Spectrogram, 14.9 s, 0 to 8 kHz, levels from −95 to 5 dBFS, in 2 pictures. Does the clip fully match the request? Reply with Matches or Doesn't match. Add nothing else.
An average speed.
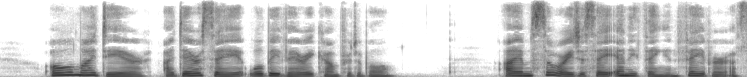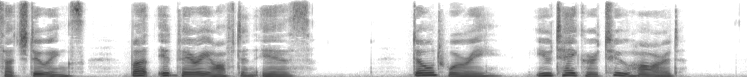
Doesn't match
